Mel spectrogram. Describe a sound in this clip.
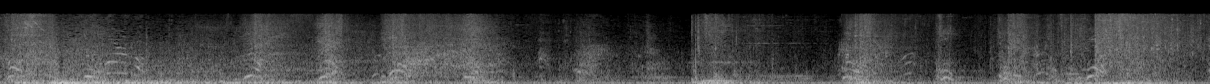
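Icy blasts whoosh in rushes.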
